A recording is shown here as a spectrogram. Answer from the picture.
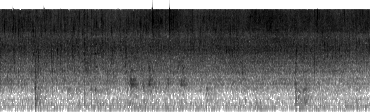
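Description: Tomatoes, green chillies and spices frying in hot ghee in a small pan with a steady sizzle, stirred with a steel spoon that clicks against the pan a few times.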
